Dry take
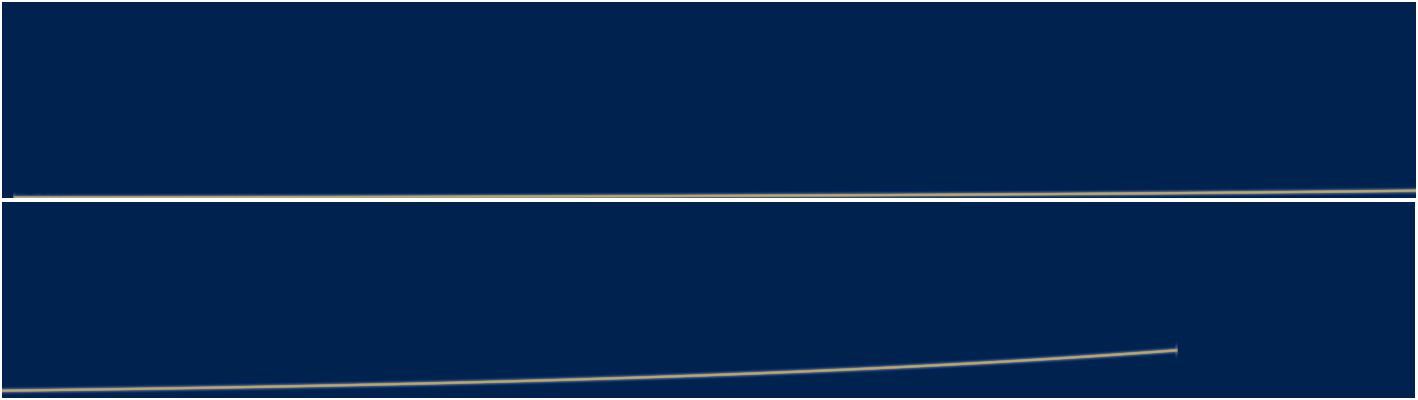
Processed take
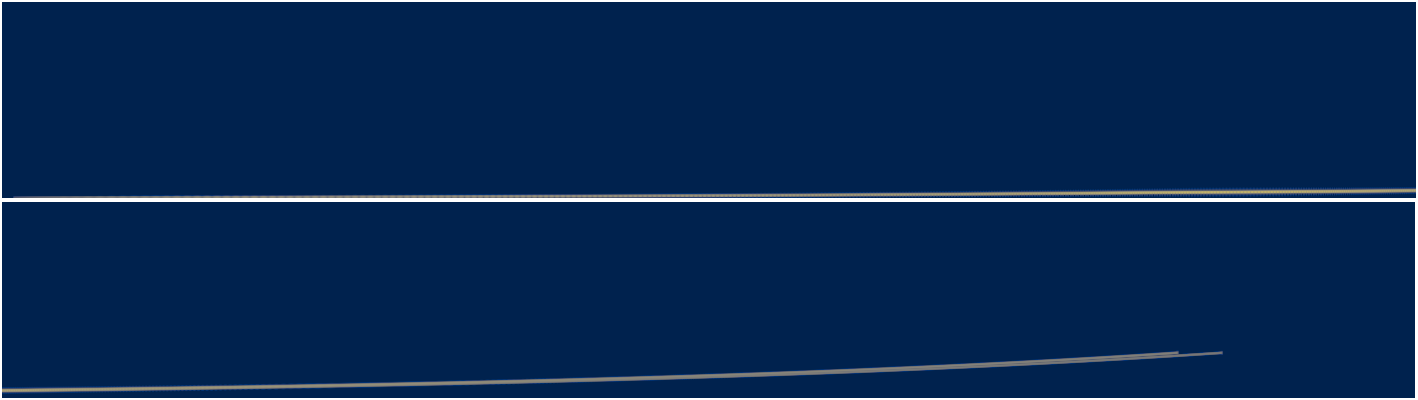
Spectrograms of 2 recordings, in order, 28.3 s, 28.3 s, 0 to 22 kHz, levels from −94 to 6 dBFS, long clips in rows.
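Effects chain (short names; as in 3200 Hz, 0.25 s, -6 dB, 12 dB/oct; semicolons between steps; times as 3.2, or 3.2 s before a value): opening faded in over 1.87 s; Doppler pass-by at 12.18, 19 m/s, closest 16 m; echo 0.442 s -4.5 dB; gain +2 dB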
